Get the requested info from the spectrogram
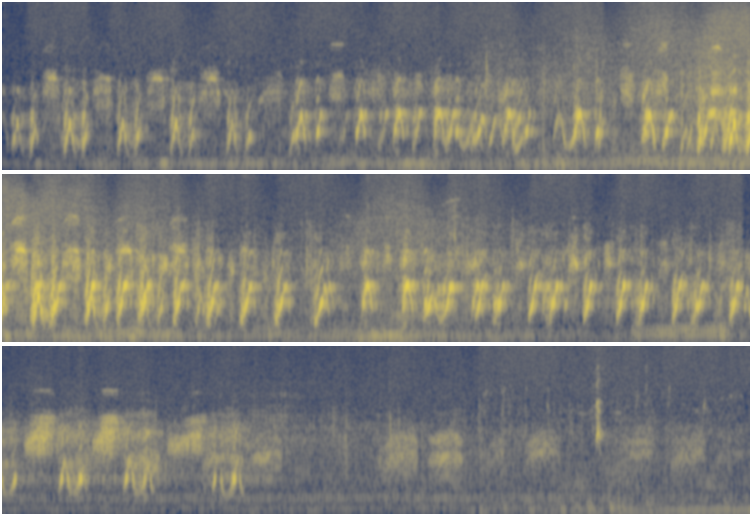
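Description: Zebras calling: a long run of quick, repeated yipping barks, densest and loudest about a third of the way in, stopping about two-thirds of the way through, followed by fainter scattered calls.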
